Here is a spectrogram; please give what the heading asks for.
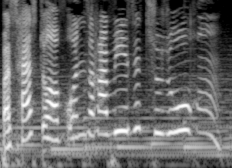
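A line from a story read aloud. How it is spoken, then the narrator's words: Calling out. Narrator (German): rief es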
